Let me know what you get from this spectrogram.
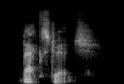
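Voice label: "backstretch" Australian English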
